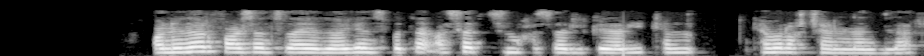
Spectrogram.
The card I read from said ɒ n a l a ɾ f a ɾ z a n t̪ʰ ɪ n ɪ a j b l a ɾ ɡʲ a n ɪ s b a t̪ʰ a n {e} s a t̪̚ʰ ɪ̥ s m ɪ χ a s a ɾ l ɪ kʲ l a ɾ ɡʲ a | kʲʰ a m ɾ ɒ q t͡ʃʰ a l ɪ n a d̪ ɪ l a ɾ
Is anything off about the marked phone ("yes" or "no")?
yes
